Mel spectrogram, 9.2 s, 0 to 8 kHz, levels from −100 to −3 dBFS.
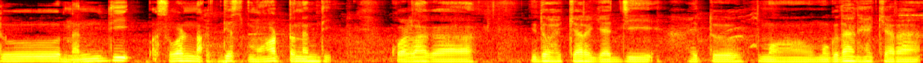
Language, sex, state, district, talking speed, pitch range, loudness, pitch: Kannada, male, Karnataka, Bijapur, 90 wpm, 95-110 Hz, -21 LUFS, 100 Hz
